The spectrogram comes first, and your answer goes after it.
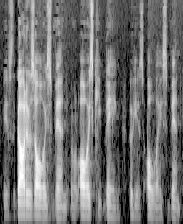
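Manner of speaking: ordinary talk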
